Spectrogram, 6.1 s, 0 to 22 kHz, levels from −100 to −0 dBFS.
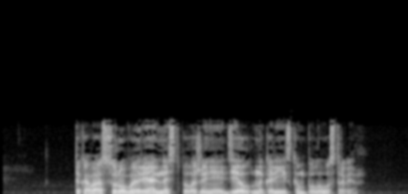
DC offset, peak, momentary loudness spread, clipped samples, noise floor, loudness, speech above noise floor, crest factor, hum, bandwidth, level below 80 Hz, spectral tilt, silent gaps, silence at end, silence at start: under 0.1%; -2 dBFS; 11 LU; under 0.1%; -70 dBFS; -17 LUFS; 53 dB; 16 dB; none; 8.8 kHz; -52 dBFS; -4.5 dB/octave; none; 0.8 s; 1.1 s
